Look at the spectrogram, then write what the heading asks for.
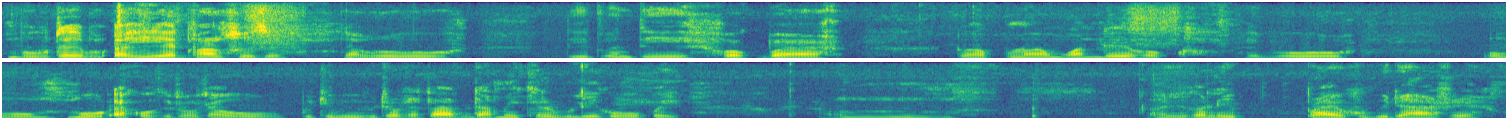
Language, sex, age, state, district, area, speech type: Assamese, male, 30-45, Assam, Charaideo, urban, spontaneous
